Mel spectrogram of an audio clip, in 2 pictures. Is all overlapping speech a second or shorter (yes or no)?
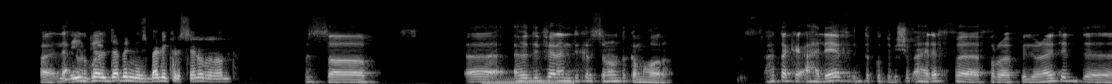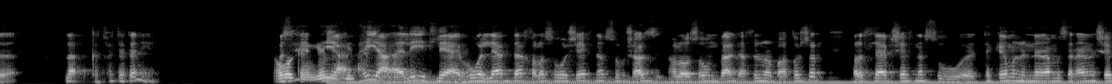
no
